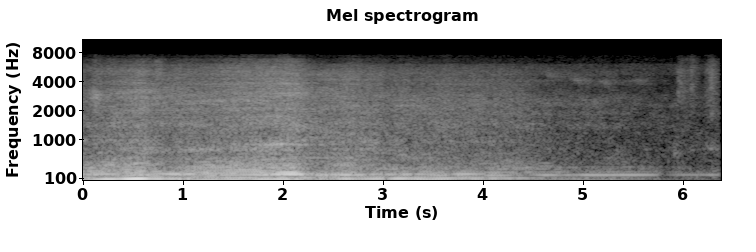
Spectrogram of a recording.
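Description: Engine of a passing motor vehicle: a low hum that swells in the first second and then fades away near the end.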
